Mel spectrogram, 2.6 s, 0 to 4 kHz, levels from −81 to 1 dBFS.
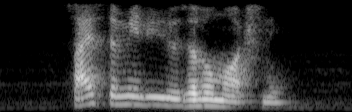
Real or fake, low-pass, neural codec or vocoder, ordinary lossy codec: fake; 3.6 kHz; codec, 24 kHz, 0.5 kbps, DualCodec; none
